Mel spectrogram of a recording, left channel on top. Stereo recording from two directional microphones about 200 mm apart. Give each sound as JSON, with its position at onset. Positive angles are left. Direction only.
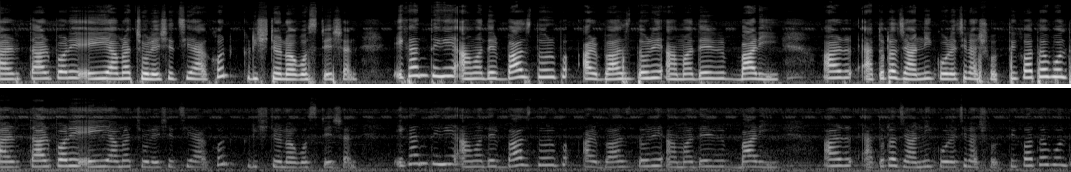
{"t": 0.0, "sound": "speech", "side_deg": 30}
